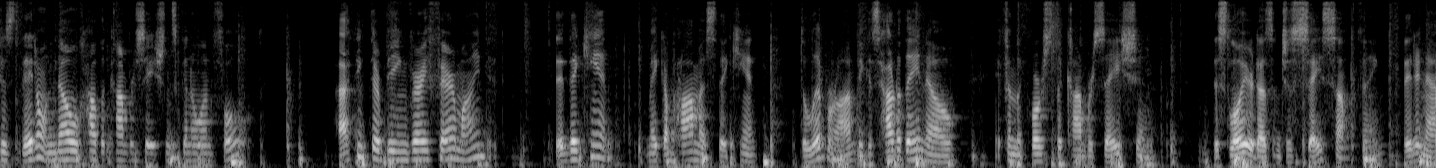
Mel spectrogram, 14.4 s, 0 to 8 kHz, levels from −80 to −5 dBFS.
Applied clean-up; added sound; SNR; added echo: neural mask model RNNoise.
